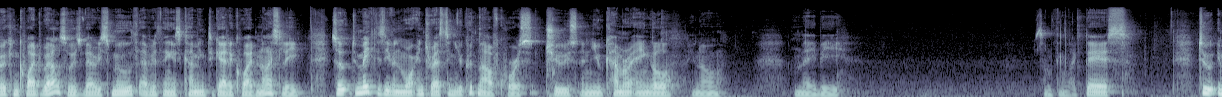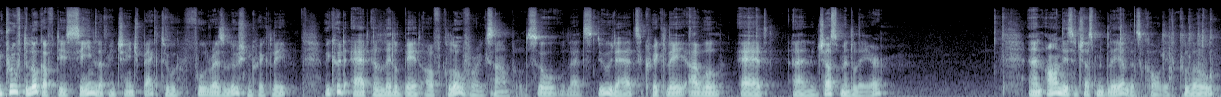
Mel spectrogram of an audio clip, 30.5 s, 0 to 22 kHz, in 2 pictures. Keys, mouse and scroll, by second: 4.0-5.6 drag, 6.0 click, 6.9 r, 8.4-14.3 drag, 16.6 click, 19.4-20.9 scroll up 1, 20.9-22.1 scroll down 1, 22.8-24.7 drag, 27.8 click, 29.5 Return, 29.7-30.5 typing.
